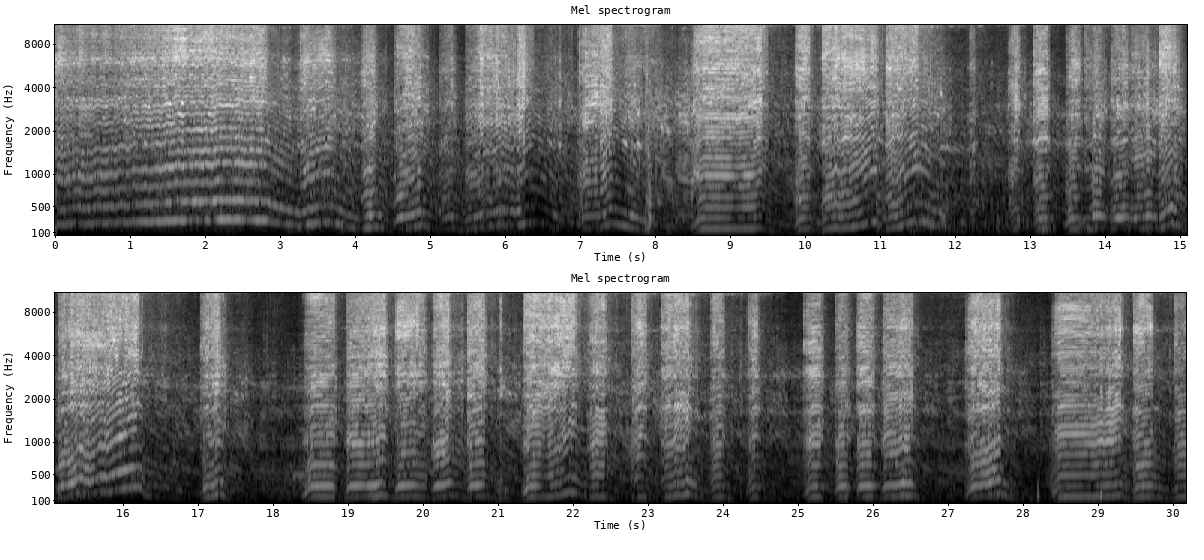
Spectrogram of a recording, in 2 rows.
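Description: The small two-stroke petrol engine of a 1/5-scale gas RC short-course truck being driven hard: the throttle is opened and shut again and again, so the pitch climbs and falls and the engine note breaks off every second or two.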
